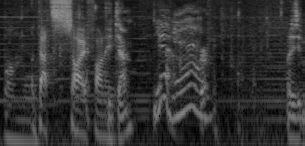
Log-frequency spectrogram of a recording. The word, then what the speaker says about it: Putain: Putain. Putain.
